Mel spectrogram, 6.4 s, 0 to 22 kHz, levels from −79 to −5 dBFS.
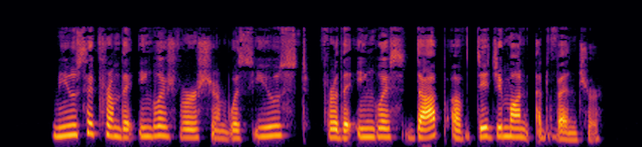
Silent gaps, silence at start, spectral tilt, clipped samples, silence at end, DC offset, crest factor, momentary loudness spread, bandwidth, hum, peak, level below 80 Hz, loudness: none; 0.55 s; -4 dB/octave; under 0.1%; 0.45 s; under 0.1%; 20 dB; 12 LU; 11.5 kHz; none; 0 dBFS; -72 dBFS; -20 LUFS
